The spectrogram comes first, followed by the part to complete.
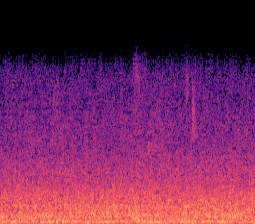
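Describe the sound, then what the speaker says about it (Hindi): Heavy monsoon rain in Kolkata, a loud, dense, continuous roar of downpour with a low rumble of thunder underneath and no voices. "मूसलाधार बारिश हो रहा है कलकत्ता में बाबा"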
